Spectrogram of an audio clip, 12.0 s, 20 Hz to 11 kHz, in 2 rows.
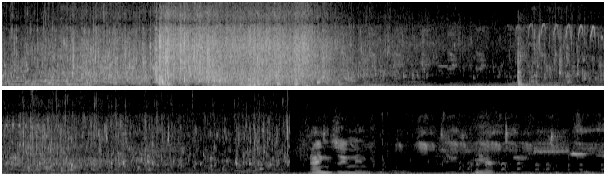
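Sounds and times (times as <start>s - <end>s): water splashing around kayak: 0.0s - 8.9s.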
